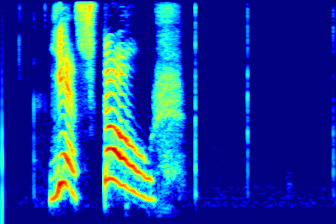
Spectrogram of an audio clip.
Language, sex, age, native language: Icelandic, female, 10, Icelandic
